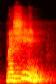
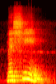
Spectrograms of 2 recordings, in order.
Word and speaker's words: machine: Without s and h, some letters can compel us to create this sound. See these examples. Machine, machine, machine. It should not be said machine.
